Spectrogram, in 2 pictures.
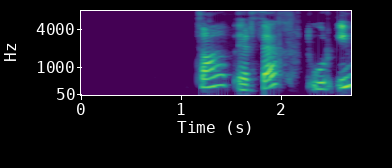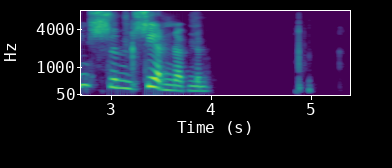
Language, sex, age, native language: Icelandic, female, 30-39, Icelandic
